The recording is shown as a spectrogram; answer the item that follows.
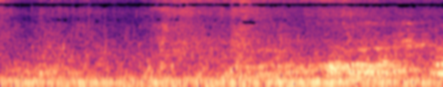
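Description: Steady low rumble of wind and sea water around the wharf, with a faint mid-pitched sound near the end.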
